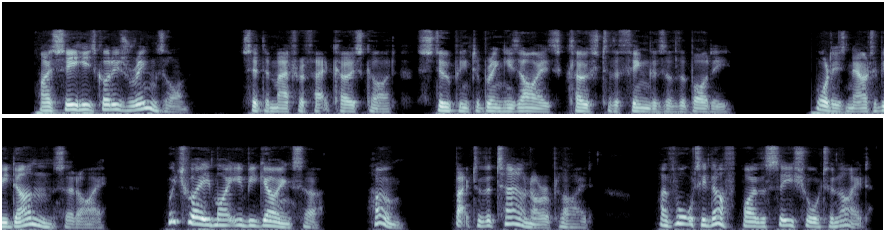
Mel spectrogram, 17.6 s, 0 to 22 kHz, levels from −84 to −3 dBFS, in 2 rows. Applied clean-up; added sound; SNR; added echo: none; none; none; none.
